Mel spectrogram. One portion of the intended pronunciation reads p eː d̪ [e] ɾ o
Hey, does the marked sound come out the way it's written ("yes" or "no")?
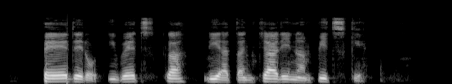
yes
